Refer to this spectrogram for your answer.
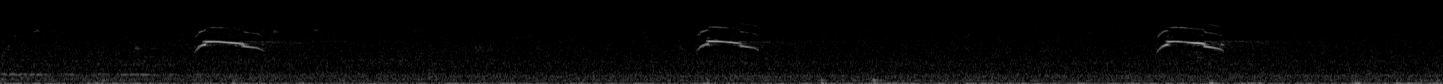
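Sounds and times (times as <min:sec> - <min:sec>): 
faint hiss: 0:00.0 - 0:14.4
honey buzzard whistled calls: 0:02.0 - 0:02.6.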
